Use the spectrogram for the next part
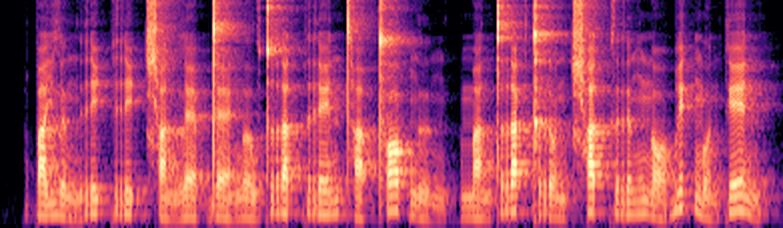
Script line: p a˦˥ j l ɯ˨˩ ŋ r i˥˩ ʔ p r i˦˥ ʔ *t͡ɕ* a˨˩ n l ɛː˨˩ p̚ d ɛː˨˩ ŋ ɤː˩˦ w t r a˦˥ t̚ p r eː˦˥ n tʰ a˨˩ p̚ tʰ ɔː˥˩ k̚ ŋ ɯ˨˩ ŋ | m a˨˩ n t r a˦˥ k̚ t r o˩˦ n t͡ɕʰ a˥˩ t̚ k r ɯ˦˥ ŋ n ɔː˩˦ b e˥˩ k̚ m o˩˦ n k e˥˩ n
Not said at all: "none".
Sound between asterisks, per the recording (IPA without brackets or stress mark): t͡ɕʰ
